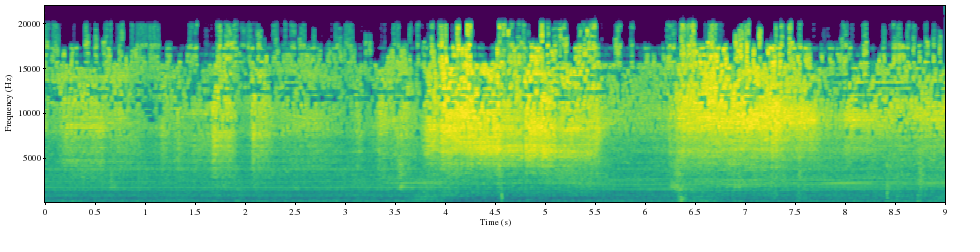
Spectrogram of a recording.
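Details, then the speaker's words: 5 hp air compressor with tank pressure drained low while a fitting is loosened: sharp hissing bursts of air swelling and fading, air breathing back from the tank; leaking check valve not seating, misdiagnosed by the customer as a leaking pressure switch. "i've drained the pressure most of the way down and i'm going to sneak in another turn out see if i feel any air breathing i do i do too"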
